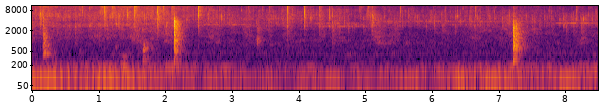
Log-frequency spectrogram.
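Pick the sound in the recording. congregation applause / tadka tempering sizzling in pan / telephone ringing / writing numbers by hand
tadka tempering sizzling in pan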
